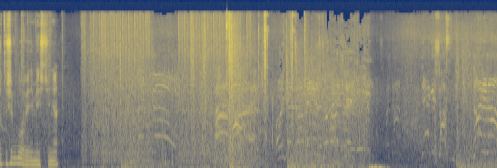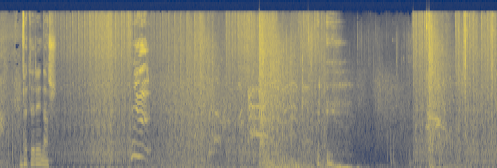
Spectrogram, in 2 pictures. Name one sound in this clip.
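Gunfire cracks and echoes in bursts.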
